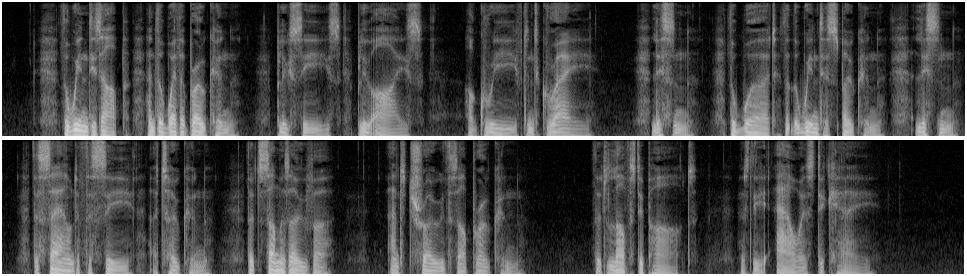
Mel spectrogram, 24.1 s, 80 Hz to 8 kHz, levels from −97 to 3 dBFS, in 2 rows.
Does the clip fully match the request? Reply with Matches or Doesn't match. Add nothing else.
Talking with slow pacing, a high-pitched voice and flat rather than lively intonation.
Doesn't match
